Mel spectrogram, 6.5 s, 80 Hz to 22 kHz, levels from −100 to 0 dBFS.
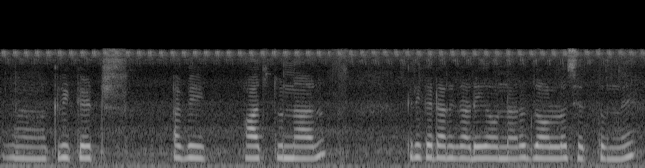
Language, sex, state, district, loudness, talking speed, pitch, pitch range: Telugu, female, Telangana, Karimnagar, -40 LUFS, 130 wpm, 255 Hz, 250-265 Hz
